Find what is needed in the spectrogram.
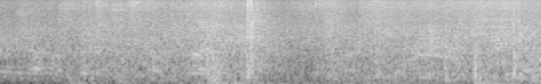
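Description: Thuds of bodies and feet on vinyl-covered gym mats during takedown drills, a few dull thumps with one sharper slap just before two seconds in, over the voices of people in the hall.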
